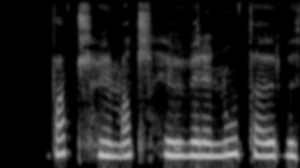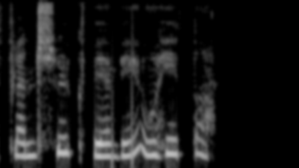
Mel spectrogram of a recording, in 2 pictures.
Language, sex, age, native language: Icelandic, female, 18-19, Icelandic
